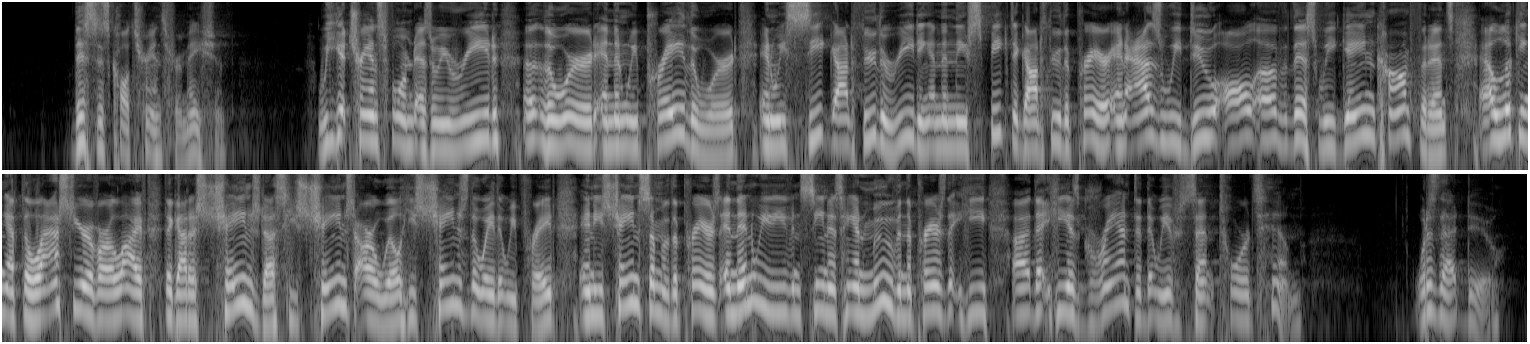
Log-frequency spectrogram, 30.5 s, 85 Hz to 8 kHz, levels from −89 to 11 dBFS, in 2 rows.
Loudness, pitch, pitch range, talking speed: -21 LUFS, 170 Hz, 155-195 Hz, 205 wpm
